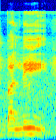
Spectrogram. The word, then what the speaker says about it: ballet: For an example, ballet, like the ballet dance you pronounce in English, ballet, but in French is ballet. Okay, so that's, you say a. So that is the way that is actually pronounced in French.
